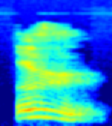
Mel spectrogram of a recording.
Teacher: இந்த ள்ளும் ள்ளும் நாங்கள் மருங்கொலி என்று சொல்லுவோம் இரு மருங்காலும் காற்று வெளியேறும் இப்படித்தான் நாக்கு தொட்டுதல் என்றால் இந்த பக்கத்தாலும் இந்த பக்கத்தாலும் காற்று வெளியும் இதை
